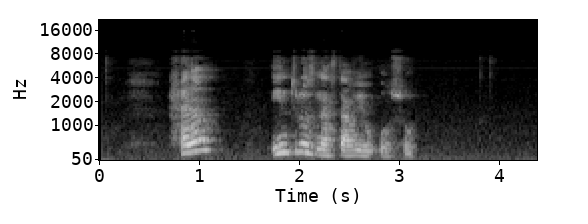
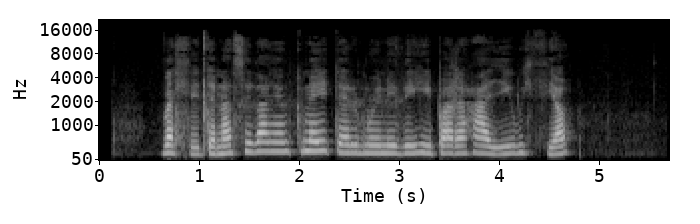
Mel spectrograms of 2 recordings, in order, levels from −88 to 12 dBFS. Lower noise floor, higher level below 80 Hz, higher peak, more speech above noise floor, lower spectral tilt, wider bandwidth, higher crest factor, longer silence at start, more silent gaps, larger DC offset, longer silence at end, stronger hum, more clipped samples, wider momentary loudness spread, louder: second, -57 dBFS vs -63 dBFS; first, -56 dBFS vs -78 dBFS; about the same, 0 dBFS vs -2 dBFS; about the same, 41 dB vs 41 dB; about the same, -6 dB/octave vs -6 dB/octave; second, 7.8 kHz vs 15.5 kHz; about the same, 18 dB vs 20 dB; about the same, 0.75 s vs 0.65 s; neither; neither; first, 1.25 s vs 1 s; neither; neither; first, 17 LU vs 6 LU; first, -17 LUFS vs -22 LUFS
